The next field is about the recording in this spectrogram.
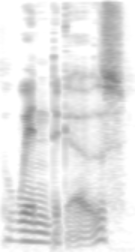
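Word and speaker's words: Windigo: uh spelled with an e, but I do believe that canonically it is wind goes.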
